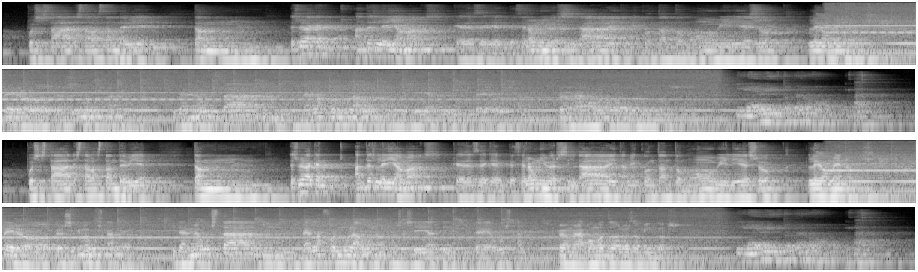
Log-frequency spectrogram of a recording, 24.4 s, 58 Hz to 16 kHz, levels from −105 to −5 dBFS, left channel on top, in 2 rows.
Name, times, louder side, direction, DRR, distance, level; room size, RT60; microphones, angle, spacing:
voice 1, 0.3-2.1 2.6-3.5 3.8-10.3 10.7-11.6 12.2-14.0 14.5-19.2 19.6-21.2, right 4 dB, 85° right, 6 dB, 0.4 m, -21 dB
sound 1, 10.8-20.2, right 3 dB, 20° right, 0.3 m, -36 dB
sound 2, 10.9-21.8, right 1 dB, 65° left, 0.9 m, -28 dB
sound 3, 11.2-15.6 15.9-16.0 16.2-16.3 16.5-16.6 16.9-17.3 17.5-17.6 17.9-18.9, equal, 5° left, 1.2 m, -39 dB
voice 2, 21.9-23.7, equal, 40° left, -5 dB, 1.4 m, -27 dB
5.8 x 3.3 x 5.6 m, 2.3 s
head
